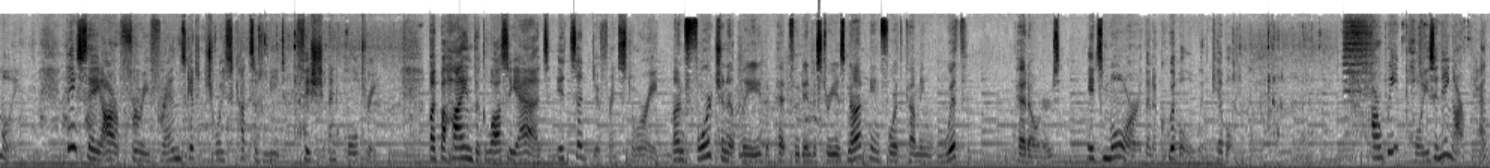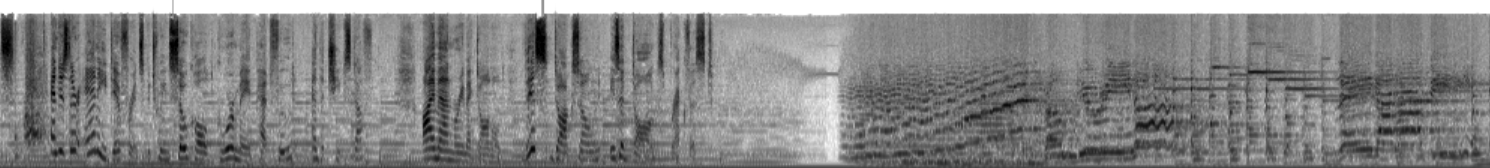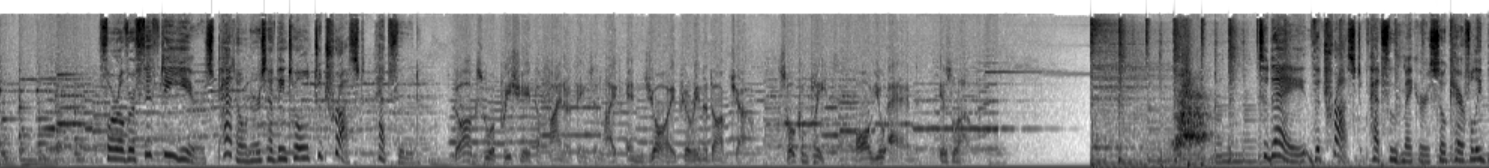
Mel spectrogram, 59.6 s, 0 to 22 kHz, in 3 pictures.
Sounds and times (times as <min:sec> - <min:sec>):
Music: 0:00.0 - 0:59.5
Speech: 0:00.9 - 0:05.0, 0:05.7 - 0:12.9, 0:13.6 - 0:16.5, 0:18.3 - 0:24.8, 0:25.5 - 0:29.4, 0:41.1 - 0:53.0, 0:56.5 - 0:59.5.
